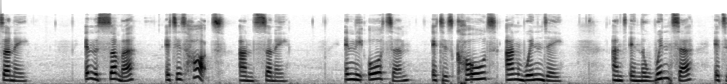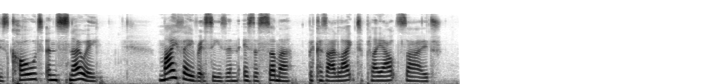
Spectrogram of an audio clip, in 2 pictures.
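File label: GB weather in Northern England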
